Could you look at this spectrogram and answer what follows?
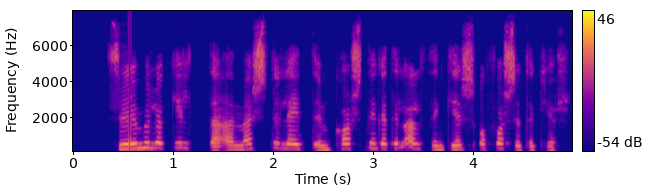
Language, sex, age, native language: Icelandic, female, 30-39, Icelandic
